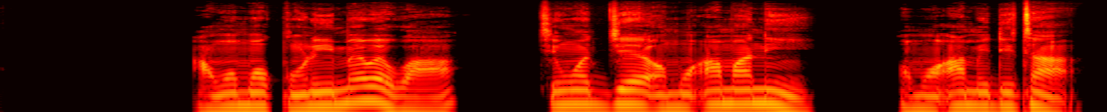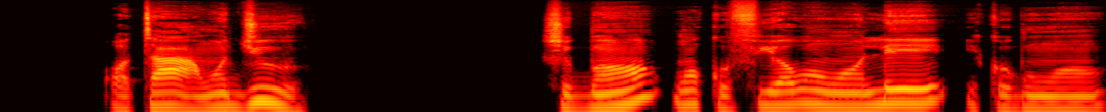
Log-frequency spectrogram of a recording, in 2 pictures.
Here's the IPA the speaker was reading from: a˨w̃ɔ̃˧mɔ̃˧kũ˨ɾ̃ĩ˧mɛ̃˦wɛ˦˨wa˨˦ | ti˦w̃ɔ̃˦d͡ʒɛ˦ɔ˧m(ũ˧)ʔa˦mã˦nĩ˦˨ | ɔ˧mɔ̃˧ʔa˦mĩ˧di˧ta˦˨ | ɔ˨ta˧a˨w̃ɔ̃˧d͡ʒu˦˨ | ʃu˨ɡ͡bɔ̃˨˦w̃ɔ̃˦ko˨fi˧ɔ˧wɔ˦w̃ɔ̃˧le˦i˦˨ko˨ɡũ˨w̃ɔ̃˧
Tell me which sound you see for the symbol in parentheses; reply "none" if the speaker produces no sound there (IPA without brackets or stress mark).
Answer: ɔ̃˧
